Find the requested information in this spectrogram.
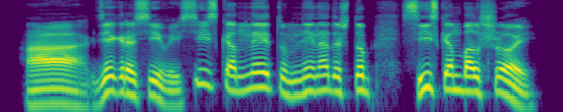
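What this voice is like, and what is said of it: Strong non-native accent in Russian. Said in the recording (Russian): “голос с неуловимым акцентом ... Акцент стал сильным.”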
